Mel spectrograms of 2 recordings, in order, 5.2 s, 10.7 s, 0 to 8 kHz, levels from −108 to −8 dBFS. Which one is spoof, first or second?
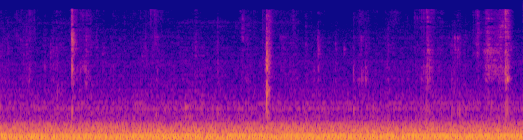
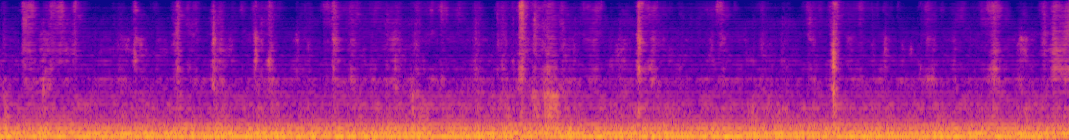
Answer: second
